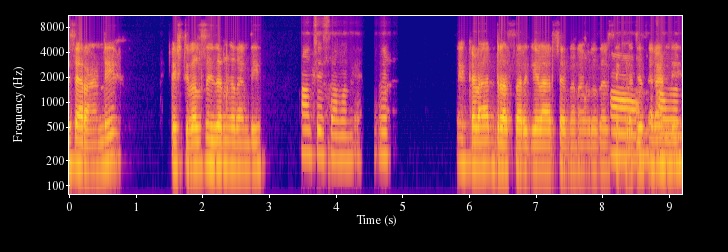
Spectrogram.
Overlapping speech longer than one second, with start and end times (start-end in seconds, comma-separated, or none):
none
